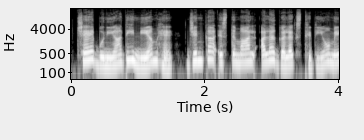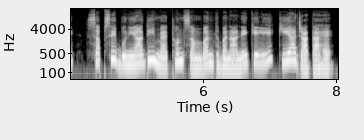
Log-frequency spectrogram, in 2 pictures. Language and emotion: Hindi, neutral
